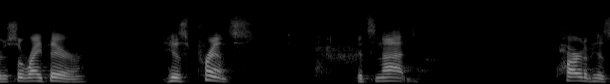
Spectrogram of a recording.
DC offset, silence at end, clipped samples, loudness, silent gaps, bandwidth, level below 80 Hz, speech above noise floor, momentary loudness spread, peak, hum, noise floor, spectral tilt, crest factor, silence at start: under 0.1%; 0 s; under 0.1%; -37 LUFS; none; 15.5 kHz; -86 dBFS; over 53 dB; 17 LU; -18 dBFS; none; under -90 dBFS; -4 dB/octave; 22 dB; 0 s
